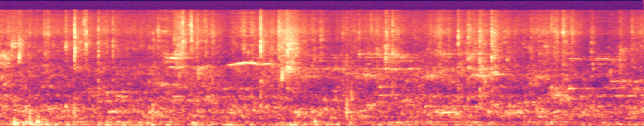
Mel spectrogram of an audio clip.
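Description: A large flock of rock pigeons cooing continuously, many soft overlapping coos. A low rumble is loudest in the first second.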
